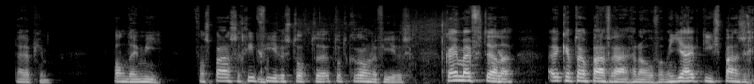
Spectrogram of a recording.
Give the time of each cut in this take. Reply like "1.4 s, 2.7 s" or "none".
none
